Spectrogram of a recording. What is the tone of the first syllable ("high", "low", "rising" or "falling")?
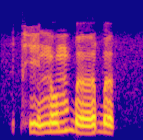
low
